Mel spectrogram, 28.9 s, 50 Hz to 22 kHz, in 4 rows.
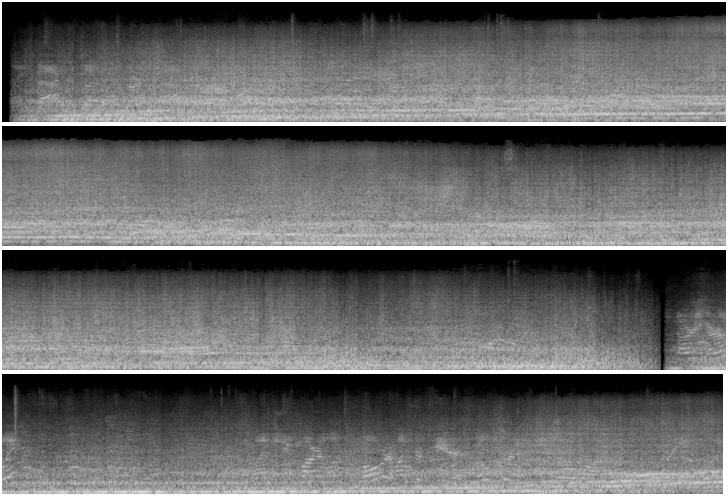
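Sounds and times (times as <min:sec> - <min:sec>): race car engines droning: 0:00.1 - 0:28.9.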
